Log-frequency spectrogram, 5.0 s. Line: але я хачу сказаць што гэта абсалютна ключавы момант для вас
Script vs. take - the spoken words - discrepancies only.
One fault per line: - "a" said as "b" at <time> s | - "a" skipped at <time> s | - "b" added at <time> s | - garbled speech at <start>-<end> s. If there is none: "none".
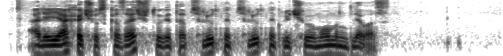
- "абсалютна" added at 2.3 s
